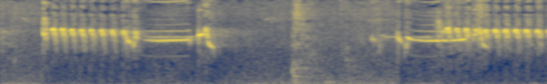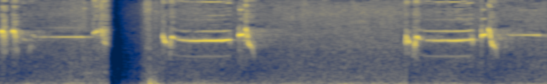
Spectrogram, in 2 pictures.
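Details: Bar-winged prinia song used as a masteran tutoring recording for songbirds: rapid buzzy trills of fast clicking notes, each ending in a drooping whistled slur and sharp upswept ticks, with a brief silent cut midway.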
